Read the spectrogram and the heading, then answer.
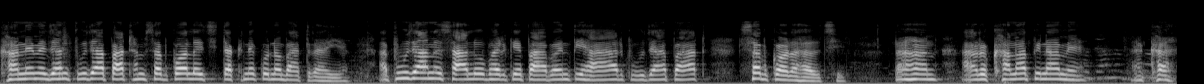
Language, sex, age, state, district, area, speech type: Maithili, female, 60+, Bihar, Muzaffarpur, urban, spontaneous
